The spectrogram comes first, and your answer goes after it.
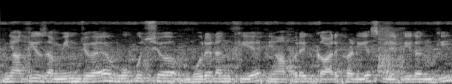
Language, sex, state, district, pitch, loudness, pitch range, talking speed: Hindi, male, Chhattisgarh, Balrampur, 130 Hz, -13 LUFS, 125-140 Hz, 280 wpm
